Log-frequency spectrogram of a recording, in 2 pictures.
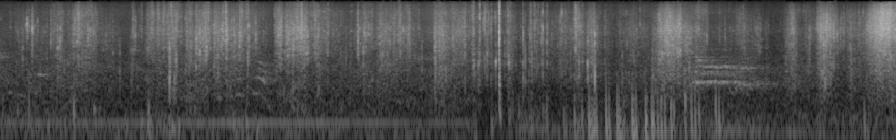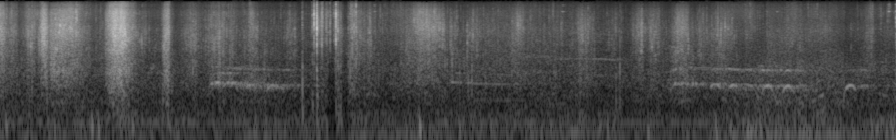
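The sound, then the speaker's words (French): Footsteps crunch and rustle through dry leaves in a steady walking rhythm along a path in a forest, fairly loud, with faint birdsong chirping in the background. “ici dans l'allée quand on marche on entend le bruit des feuilles.”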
